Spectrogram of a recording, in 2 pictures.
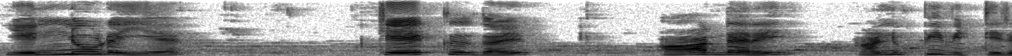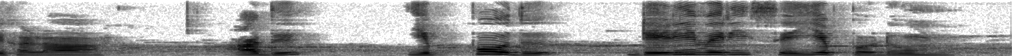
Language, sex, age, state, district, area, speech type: Tamil, female, 30-45, Tamil Nadu, Mayiladuthurai, urban, read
